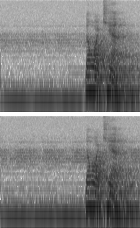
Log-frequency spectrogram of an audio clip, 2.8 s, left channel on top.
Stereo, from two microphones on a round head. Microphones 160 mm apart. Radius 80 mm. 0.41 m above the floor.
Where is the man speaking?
10° left (ahead or behind), 0.8 m.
